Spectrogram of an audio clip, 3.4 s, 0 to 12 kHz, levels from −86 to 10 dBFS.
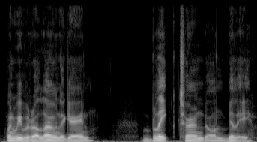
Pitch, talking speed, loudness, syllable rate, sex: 100 Hz, 155 wpm, -18 LUFS, 6.2 syllables/s, male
